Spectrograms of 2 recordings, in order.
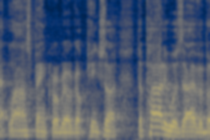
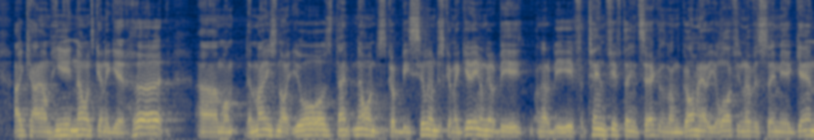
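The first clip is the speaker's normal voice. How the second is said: normal talking voice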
